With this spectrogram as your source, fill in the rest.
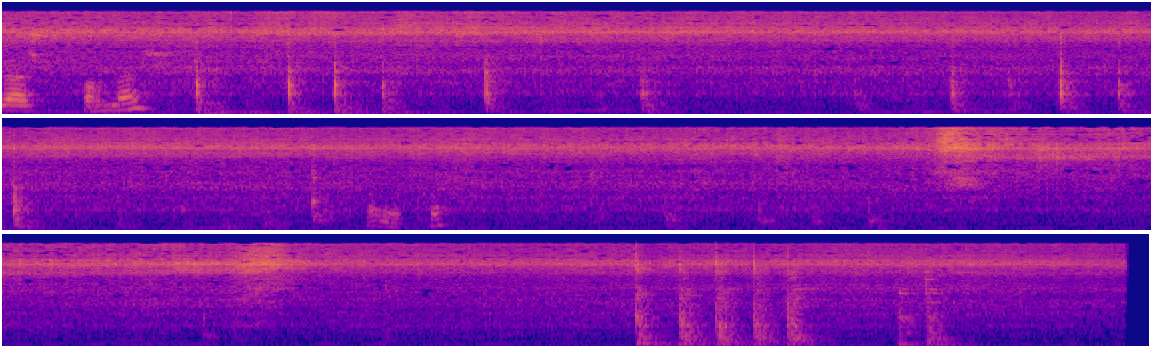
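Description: A spatula scrapes and taps against a metal pan.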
